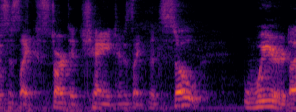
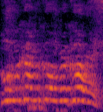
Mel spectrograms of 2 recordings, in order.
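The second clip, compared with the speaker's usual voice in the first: very high, loud, breathless glee; ecstatic dog voice; 13 semitones higher, 6 dB louder, much faster than usual. Pretend. Dog told of a car ride, frantic excitement. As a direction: burst with joy like a dog.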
